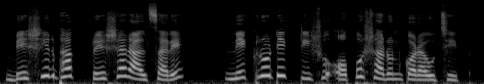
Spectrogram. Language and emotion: Bengali, neutral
